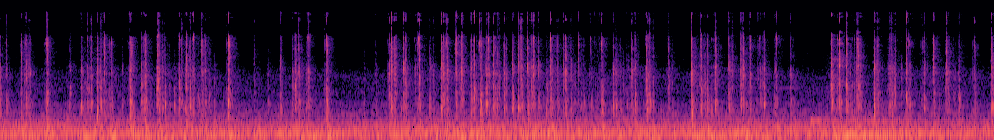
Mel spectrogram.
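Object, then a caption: Plastic computer keyboard. Both hands type quickly with their fingertips on a full-size black plastic desktop keyboard with low-profile keys; the mouse is not touched. The result is a dense, steady stream of short, bright clicking taps over a constant low rumble.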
